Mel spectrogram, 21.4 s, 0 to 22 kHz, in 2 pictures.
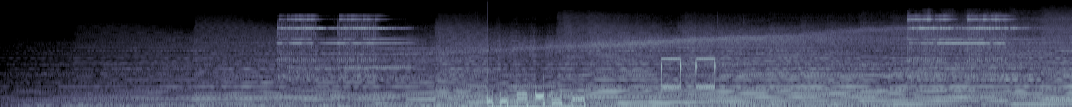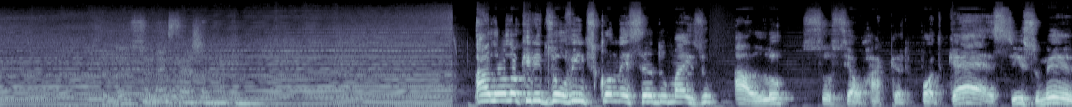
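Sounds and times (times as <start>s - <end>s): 
quick chiming bell-like notes: 2.8s - 4.3s, 8.9s - 11.1s
podcast intro jingle as a bright electronic tune: 2.8s - 7.6s
rising sweep: 4.6s - 9.1s
speech: 5.2s - 6.1s, 12.2s - 13.4s, 15.5s - 21.4s.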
